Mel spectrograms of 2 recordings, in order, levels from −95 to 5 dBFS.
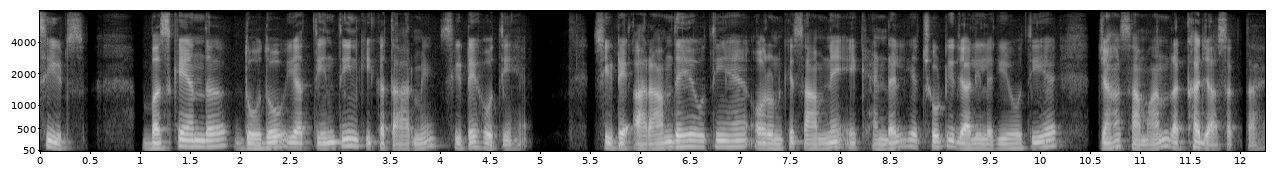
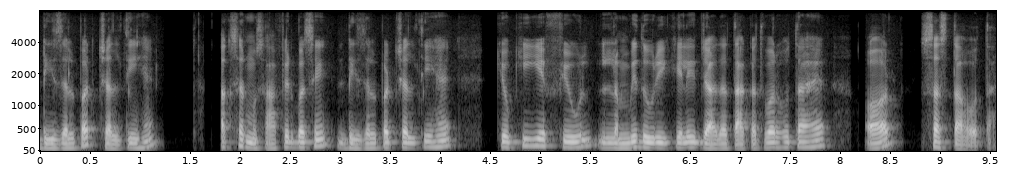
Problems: none marked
